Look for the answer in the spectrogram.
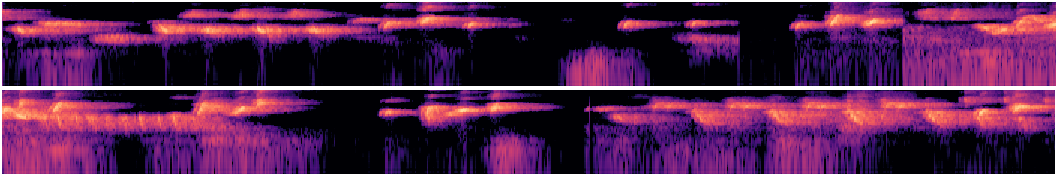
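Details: Song of goldfinches: a rapid, jangling medley of chirps and twitters that swells into a dense buzzy trill, then runs on in fast tinkling phrases.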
